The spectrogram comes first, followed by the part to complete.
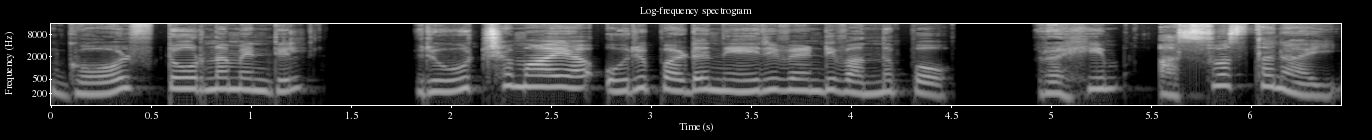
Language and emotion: Malayalam, fearful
